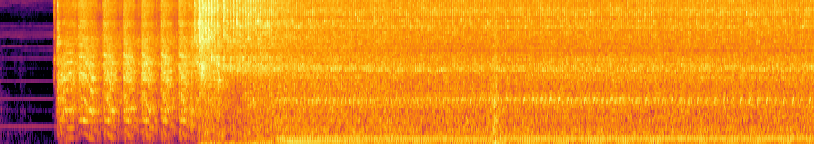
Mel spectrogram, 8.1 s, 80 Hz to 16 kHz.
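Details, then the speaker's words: 1990 Toyota pickup after replacing the clogged idle air control valve with a junkyard one, curing the hesitation and backfire: about six even cranking pulses, clean catch, then a steady smooth idle with no backfire; normal start and idle. "I put that one from the junkyard and ever since I did that is running better a lot better"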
